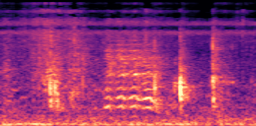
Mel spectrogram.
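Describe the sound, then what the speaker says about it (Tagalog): A goat on a farm that has just given birth bleats at dusk: a few short, wavering bleats, close by and fairly soft, with no voices over them. "yung kambing."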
